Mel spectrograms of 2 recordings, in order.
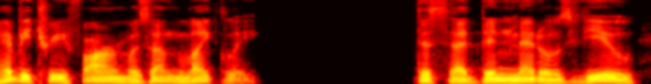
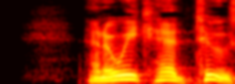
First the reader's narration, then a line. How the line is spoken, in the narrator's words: snapped Alma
